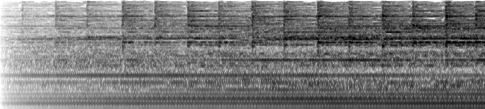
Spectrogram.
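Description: Music: a single held note on a distorted electric guitar, fading in from silence and growing steadily louder as a rock track begins.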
